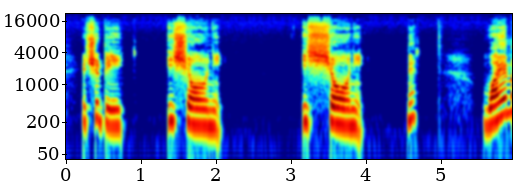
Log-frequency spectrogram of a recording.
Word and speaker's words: 一緒に: So it definitely should not be Issho Ni, ne? It should be Issho Ni, Issho Ni, ne?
